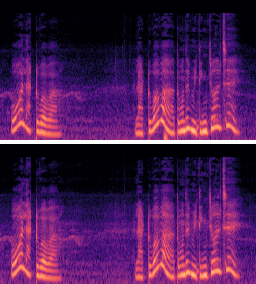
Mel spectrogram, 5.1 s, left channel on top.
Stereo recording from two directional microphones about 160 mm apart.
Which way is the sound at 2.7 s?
25° left (ahead or behind).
